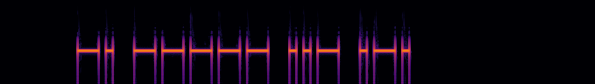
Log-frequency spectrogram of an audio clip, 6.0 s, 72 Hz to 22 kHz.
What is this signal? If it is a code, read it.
Morse code, heard as a keyed tone, about 17 wpm, 700 Hz. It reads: N0UR
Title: Easy Call Signs - 17wpm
